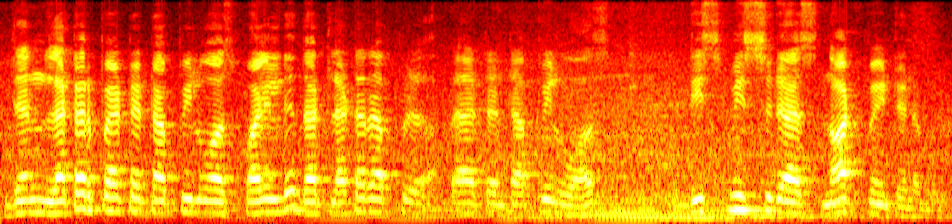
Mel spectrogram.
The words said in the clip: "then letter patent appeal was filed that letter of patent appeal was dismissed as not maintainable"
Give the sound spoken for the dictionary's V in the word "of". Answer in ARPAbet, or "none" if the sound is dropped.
P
